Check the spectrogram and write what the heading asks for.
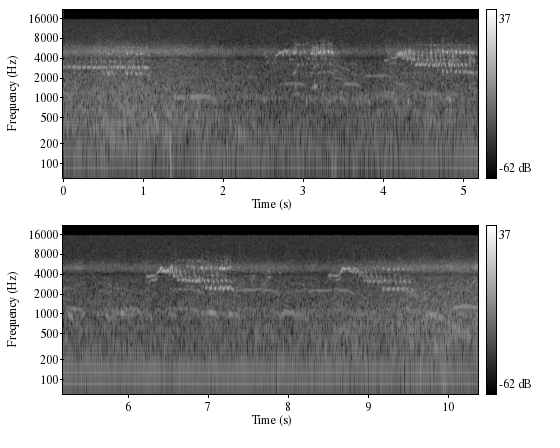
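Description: Birds calling: a high, stuttering call comes about every two seconds, with fainter short calls in between, over a steady low hum.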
